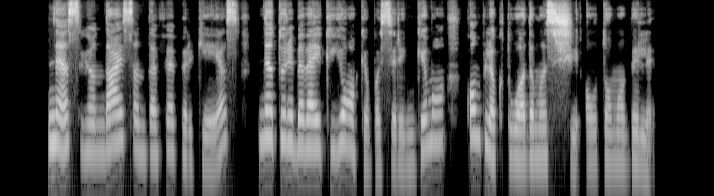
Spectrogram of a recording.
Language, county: Lithuanian, Vilnius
